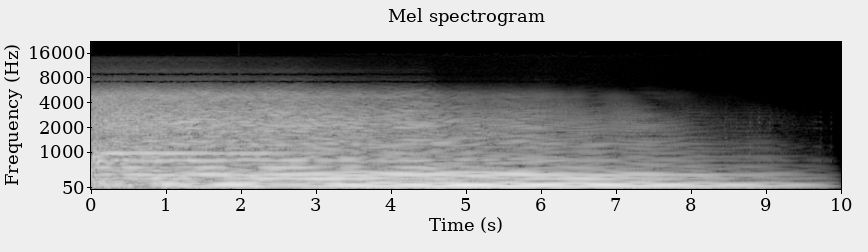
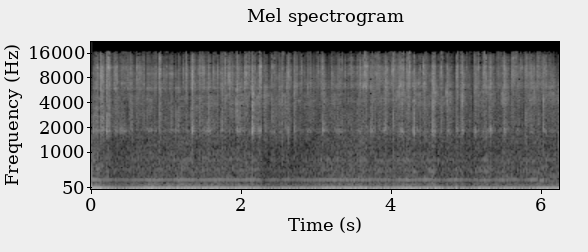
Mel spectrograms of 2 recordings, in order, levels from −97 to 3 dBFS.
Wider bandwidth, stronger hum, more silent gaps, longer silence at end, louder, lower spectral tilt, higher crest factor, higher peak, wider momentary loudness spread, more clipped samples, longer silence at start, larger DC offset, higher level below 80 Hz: second, 6.8 kHz vs 17 kHz; neither; neither; first, 0.25 s vs 0 s; first, -12 LUFS vs -30 LUFS; first, -7.5 dB/octave vs 0 dB/octave; second, 12 dB vs 24 dB; first, 0 dBFS vs -8 dBFS; first, 11 LU vs 4 LU; neither; about the same, 0 s vs 0 s; second, under 0.1% vs 0.5%; about the same, -38 dBFS vs -40 dBFS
